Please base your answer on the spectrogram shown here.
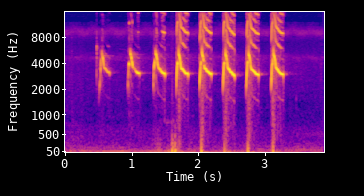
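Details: Singing male Bar-winged prinia, recorded by phone as a training song: eight upslurred chirps that grow louder and steadier, ending abruptly.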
